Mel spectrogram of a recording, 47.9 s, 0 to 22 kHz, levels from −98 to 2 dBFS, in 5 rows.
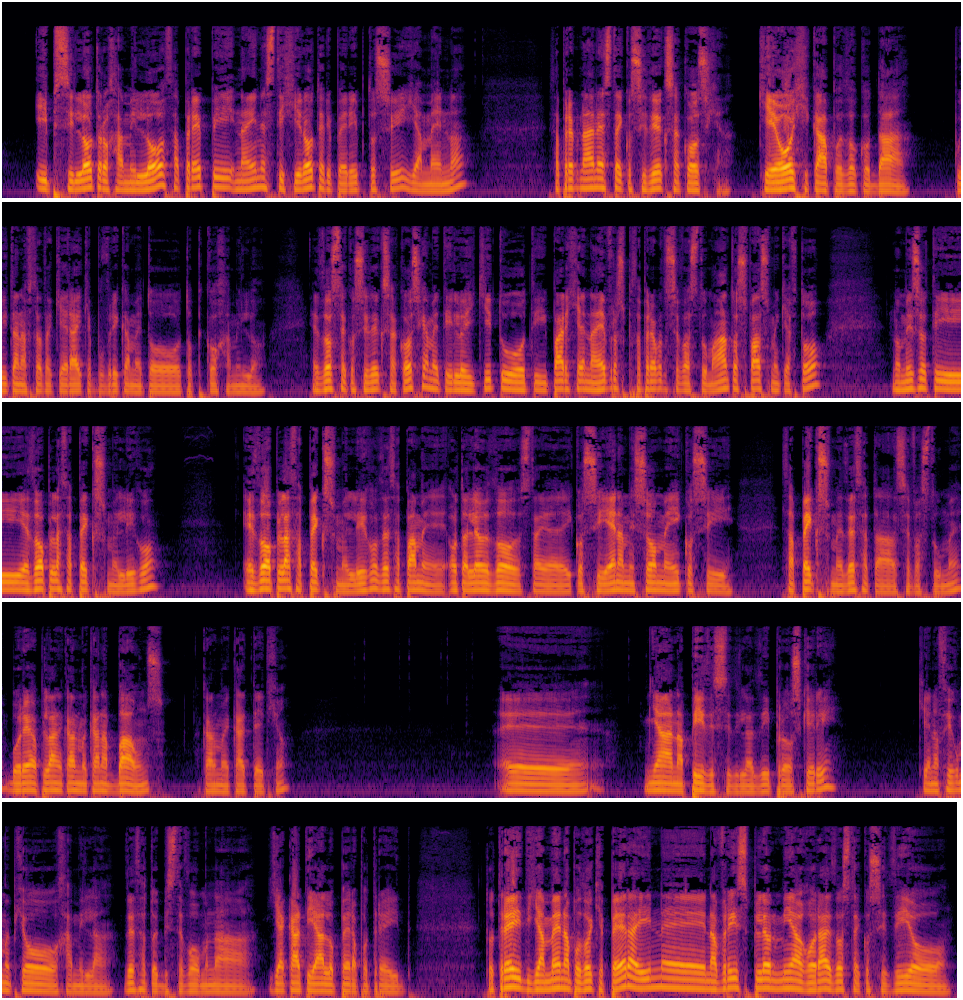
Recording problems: none

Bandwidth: 14 kHz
